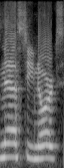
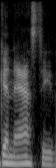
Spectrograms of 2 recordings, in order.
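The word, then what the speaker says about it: Gnasty Gnorc: are they asti orcs they're they're pronounced as nasty norks and reignited i think in the original one they said ganasti though i think they did ganasti nasty ganorx yeah anyways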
